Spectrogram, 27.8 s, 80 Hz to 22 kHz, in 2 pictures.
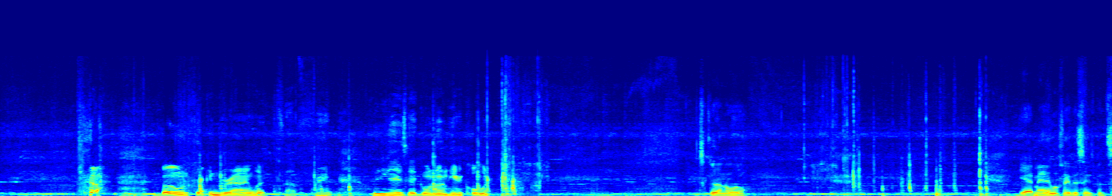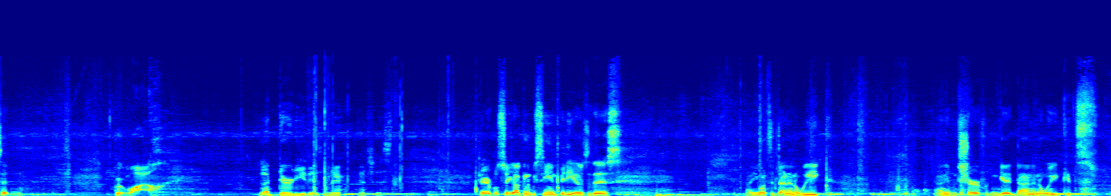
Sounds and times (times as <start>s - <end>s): Music: 0.0s - 27.7s
Speech: 2.0s - 6.2s, 12.7s - 14.2s, 19.9s - 21.7s, 23.2s - 24.3s, 25.6s - 27.6s.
